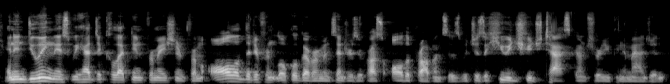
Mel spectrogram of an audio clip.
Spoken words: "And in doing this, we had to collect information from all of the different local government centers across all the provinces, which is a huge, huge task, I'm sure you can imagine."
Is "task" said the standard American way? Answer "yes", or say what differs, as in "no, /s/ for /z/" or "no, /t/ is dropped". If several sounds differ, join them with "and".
yes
